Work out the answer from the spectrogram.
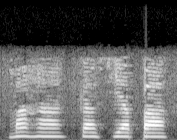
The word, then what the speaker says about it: Maha Kasyapa: Ngài Maha Ca Diếp, Ấn Độ đọc là Maha Kasyapa, chữ Hán là Đại Ẩm Quang.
